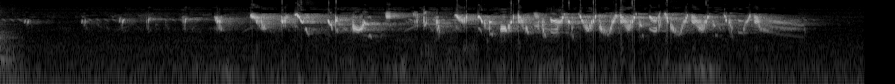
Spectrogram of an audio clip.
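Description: A Fawn-colored Lark gives a few thin, spaced high notes that quicken into a rapid, jumbled twittering flourish lasting about three seconds.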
